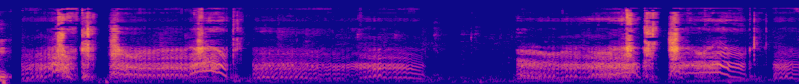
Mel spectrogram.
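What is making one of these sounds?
A puppy whines and yelps up close.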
